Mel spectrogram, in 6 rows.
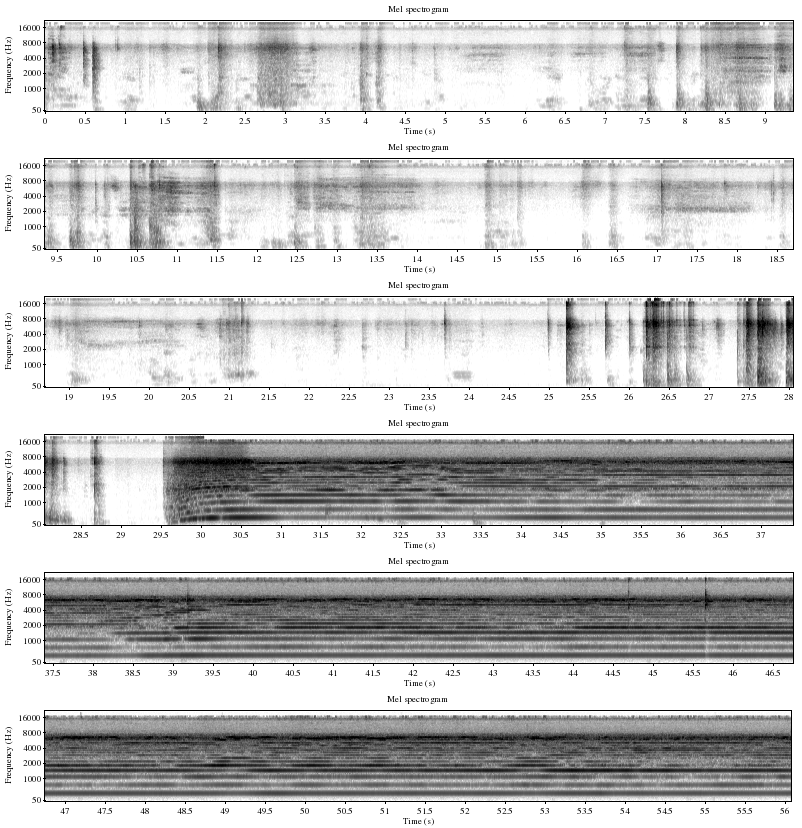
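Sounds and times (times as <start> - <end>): electric motor whining: 29.6 - 56.0.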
